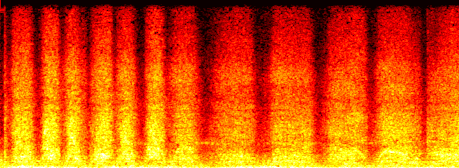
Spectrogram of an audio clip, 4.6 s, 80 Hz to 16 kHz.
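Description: A computer mouse is dragged back and forth across the rough Cordura surface of a Fantech MPC 900 mousepad. It makes a steady, close rasping scrape in repeated strokes, like light sawing, with no voices.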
